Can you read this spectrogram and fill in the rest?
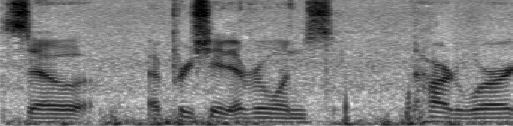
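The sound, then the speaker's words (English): Steady wind buffets the microphone with a low, rumbling roar that persists throughout while a person speaks over it. “And sorry for the wind that you probably hear right now.”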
